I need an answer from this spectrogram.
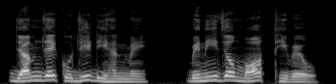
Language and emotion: Sindhi, neutral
